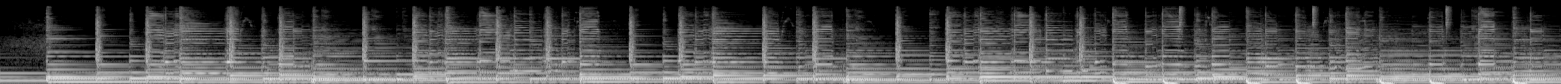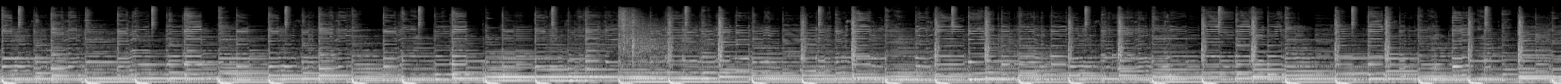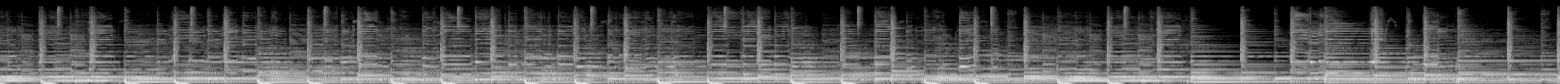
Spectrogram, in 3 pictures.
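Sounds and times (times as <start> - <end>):
saz over a summer trap beat: 0.2 - 46.8.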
